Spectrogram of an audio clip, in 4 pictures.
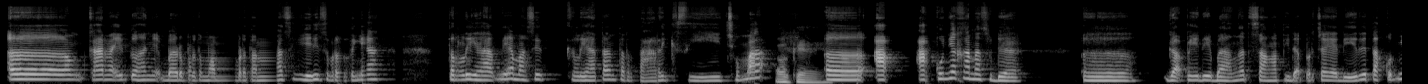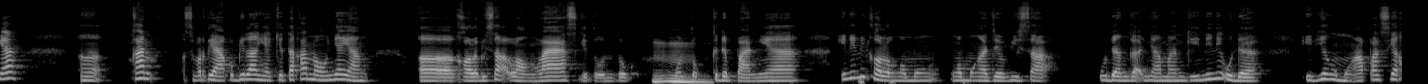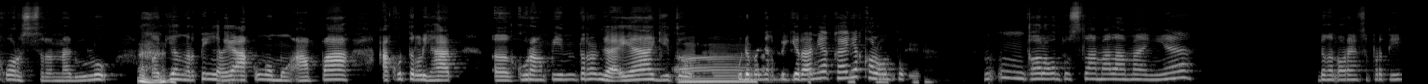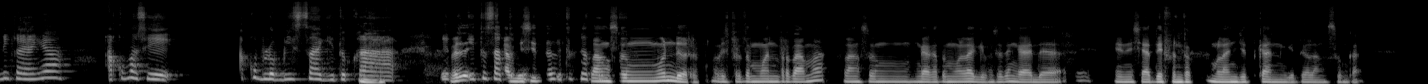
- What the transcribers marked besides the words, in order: distorted speech; in English: "long last"; chuckle; unintelligible speech; static; chuckle
- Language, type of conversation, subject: Indonesian, advice, Bagaimana cara mengatasi rasa takut memulai kencan karena rendahnya rasa percaya diri?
